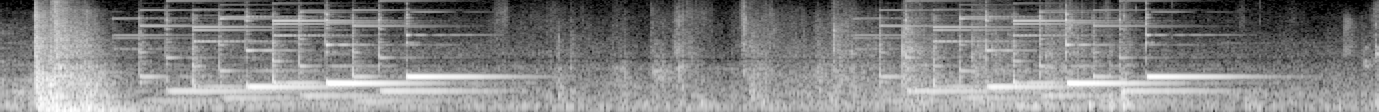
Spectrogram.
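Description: A mobile phone plays a ringing melody.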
